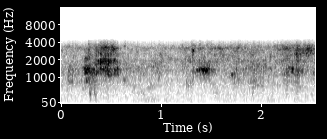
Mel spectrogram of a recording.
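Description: A dog whimpers and yips in faint, short bursts outdoors on grass while being squirted with water.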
